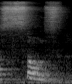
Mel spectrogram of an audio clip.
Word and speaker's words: sens: la prononciation parce que celui-ci écrit avec e là on va le lire sens on va lire le S final ce qui n'est pas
